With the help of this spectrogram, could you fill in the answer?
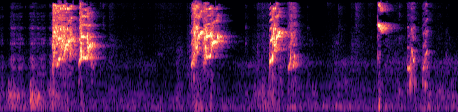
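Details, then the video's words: A lovebird colony gives broad, raspy squawks in bursts, followed by a few thinner, higher chirps at the end. Brief quiet spaces separate the bursts. "lovebirds colony"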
